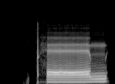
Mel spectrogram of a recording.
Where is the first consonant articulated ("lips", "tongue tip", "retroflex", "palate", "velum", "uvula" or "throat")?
lips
